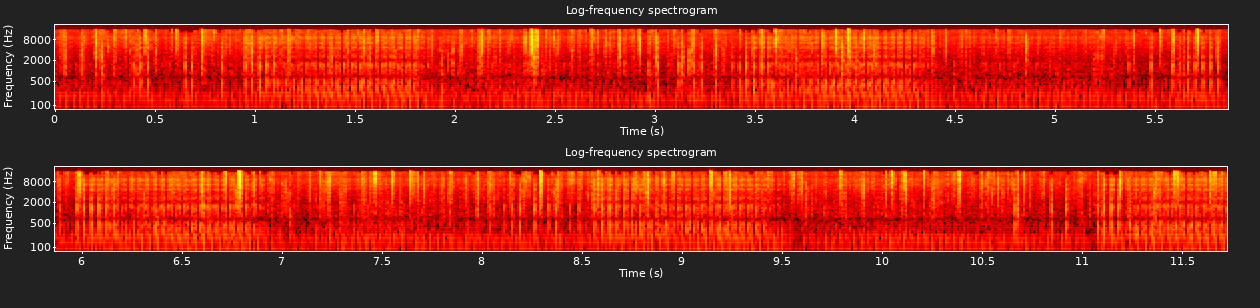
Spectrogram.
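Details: Domestic cat asleep by a crackling fireplace, purring steadily; deep, throaty rumble rising and fading in long breaths roughly every two and a half seconds while fire snaps and crackles sharply over it.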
